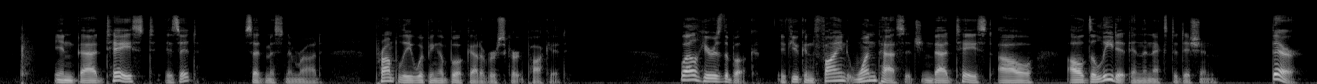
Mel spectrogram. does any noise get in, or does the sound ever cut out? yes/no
yes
